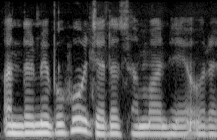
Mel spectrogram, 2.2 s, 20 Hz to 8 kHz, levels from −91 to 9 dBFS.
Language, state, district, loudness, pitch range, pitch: Hindi, Arunachal Pradesh, Lower Dibang Valley, -14 LUFS, 160-180 Hz, 165 Hz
